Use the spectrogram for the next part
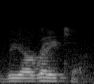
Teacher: The accent would be on the second last syllable.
